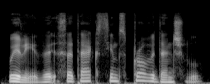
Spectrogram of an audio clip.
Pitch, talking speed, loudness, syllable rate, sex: 125 Hz, 140 wpm, -20 LUFS, 5.2 syllables/s, male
